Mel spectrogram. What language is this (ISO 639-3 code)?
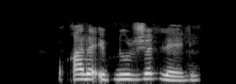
ara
